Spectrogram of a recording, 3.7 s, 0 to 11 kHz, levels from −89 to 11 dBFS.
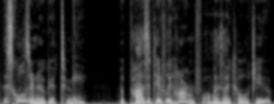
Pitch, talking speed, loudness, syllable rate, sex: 200 Hz, 230 wpm, -17 LUFS, 6.2 syllables/s, female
